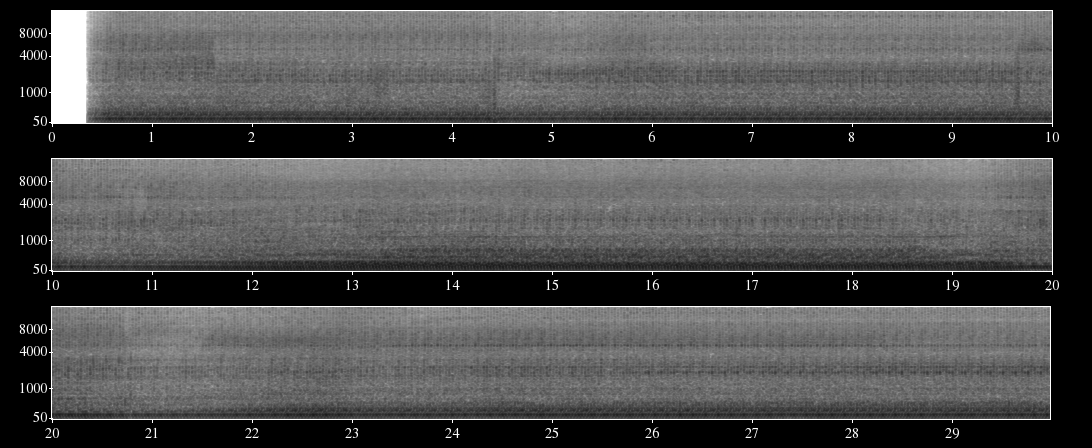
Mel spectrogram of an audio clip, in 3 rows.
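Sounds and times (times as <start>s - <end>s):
engine idling with a knock: 0.4s - 18.9s.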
